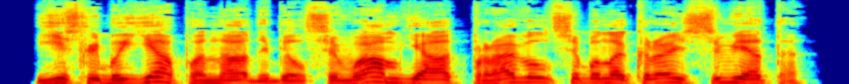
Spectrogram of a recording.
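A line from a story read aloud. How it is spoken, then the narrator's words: Quick shout into phone. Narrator (Russian): быстро крикнул он в телефонную трубку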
